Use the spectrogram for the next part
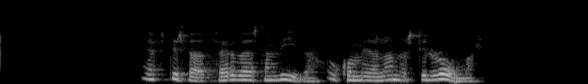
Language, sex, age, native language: Icelandic, female, 60-69, Icelandic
